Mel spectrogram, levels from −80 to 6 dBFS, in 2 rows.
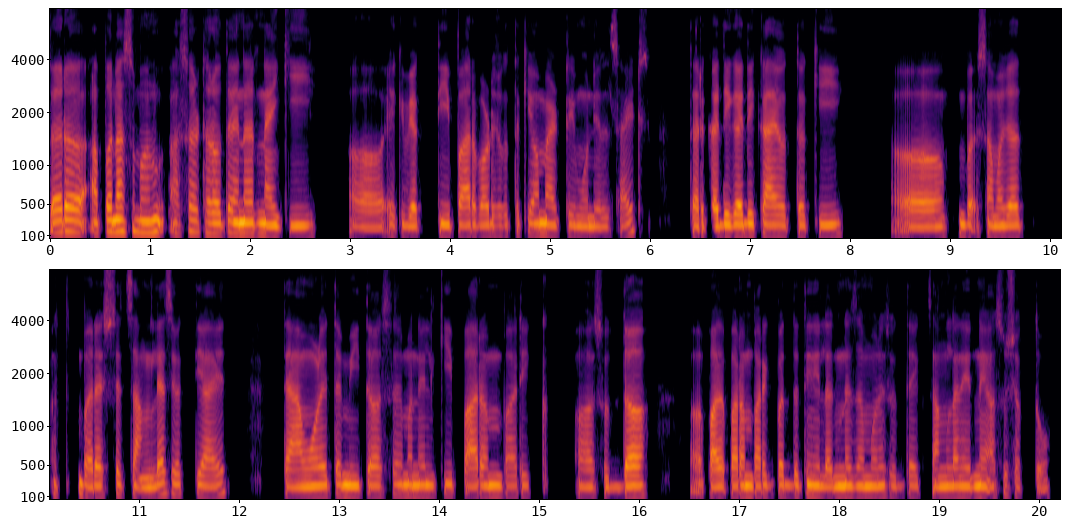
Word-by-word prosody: तर 145 Hz, +2 st, +5 dB, 0.3 s
आपण 150 Hz, +3 st, +5 dB
असं 155 Hz, +1 st, +2 dB
म्हणू, 145 Hz, +1 st, +4 dB
असं 145 Hz, +4 st, -2 dB
ठरवता 130 Hz, +1 st, +2 dB
येणार 130 Hz, -1 st, +7 dB
नाही, 120 Hz, -3 st, +4 dB
की 230 Hz, +1 st, -1 dB, 0.3 s
अ, -, -, -7 dB, 0.3 s
एक 120 Hz, -, -8 dB
व्यक्ती 115 Hz, -, -1 dB
पार 120 Hz, 0 st, +2 dB
पाडू 120 Hz, 0 st, -1 dB
शकते 120 Hz, +1 st, -9 dB
किंवा 130 Hz, -1 st, -1 dB
मॅट्रिमोनियल 115 Hz, -3 st, -1 dB
साइट्स. -, -, -8 dB, 0.4 s
तर -, -, +1 dB
कधी-कधी 125 Hz, +2 st, +4 dB
काय 120 Hz, -1 st, +3 dB
होतं, 120 Hz, 0 st, -3 dB
की 120 Hz, +1 st, -1 dB, 0.5 s
अ, -, -, -7 dB, 0.7 s
ब 250 Hz, -, 0 dB
समाजात 115 Hz, +1 st, +1 dB, 0.7 s
बऱ्याचशा 120 Hz, +3 st, 0 dB
चांगल्याच 115 Hz, +6 st, 0 dB
व्यक्ती 130 Hz, 0 st, -5 dB
आहेत. 120 Hz, +4 st, -1 dB, 0.6 s
त्यामुळे 115 Hz, +1 st, +3 dB
तर -, -, 0 dB
मी 245 Hz, -1 st, +4 dB
तर -, -, +1 dB
असं 255 Hz, -, -7 dB
म्हणेल, 250 Hz, 0 st, +1 dB
की 260 Hz, +1 st, -3 dB
पारंपरिक 120 Hz, 0 st, -1 dB, 0.3 s
अ, 115 Hz, 0 st, -2 dB
सुद्धा 120 Hz, +2 st, +2 dB, 0.7 s
अपारंपरिक 120 Hz, +1 st, +2 dB
पद्धतीने 125 Hz, -1 st, 0 dB
लग्न 120 Hz, +1 st, +3 dB
जमवणेसुद्धा 115 Hz, 0 st, -2 dB
एक 120 Hz, -, -8 dB
चांगला 115 Hz, +1 st, +1 dB
निर्णय 120 Hz, 0 st, +2 dB
असू -, -, -6 dB
शकतो. -, -, -10 dB
120 Hz, 145 wpm, -23 LUFS, 115-130 Hz, 0.7 s, येणार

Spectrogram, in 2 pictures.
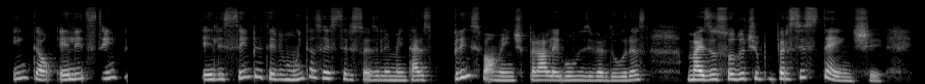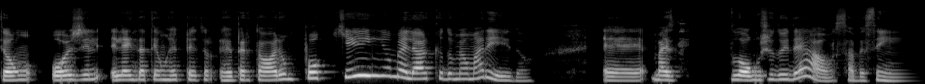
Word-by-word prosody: Então, 270 Hz, -7 st, -2 dB
ele 240 Hz, +5 st, -1 dB
sempre 315 Hz, +5 st, -8 dB, 0.7 s
ele 230 Hz, +1 st, 0 dB
sempre 325 Hz, +8 st, -5 dB
teve 245 Hz, -4 st, -3 dB
muitas 265 Hz, +9 st, -4 dB
restrições 255 Hz, -8 st, -4 dB
alimentares, 200 Hz, 0 st, -4 dB, 0.2 s
principalmente 200 Hz, -, -2 dB
pra 200 Hz, 0 st, 0 dB
legumes 195 Hz, 0 st, -2 dB
e 190 Hz, -, -5 dB
verduras, 190 Hz, +4 st, -4 dB, 0.4 s
mas 215 Hz, 0 st, +5 dB
eu 235 Hz, -, 0 dB
sou 240 Hz, +1 st, -1 dB
do 260 Hz, +2 st, -1 dB
tipo 260 Hz, -1 st, -7 dB
persistente. 210 Hz, -, -3 dB, 0.4 s
Então, 200 Hz, +1 st, +4 dB
hoje 220 Hz, +3 st, +3 dB
ele 200 Hz, +2 st, +2 dB
ainda 215 Hz, 0 st, +2 dB
tem 215 Hz, 0 st, -3 dB
um 215 Hz, -, -2 dB
repe 215 Hz, 0 st, -2 dB, 0.3 s
repertório 205 Hz, +3 st, +2 dB
um 245 Hz, -, -1 dB
pouquinho 340 Hz, -, +5 dB
melhor 265 Hz, -6 st, +4 dB
que 270 Hz, +1 st, -7 dB
o -, -, -9 dB
do 255 Hz, 0 st, -3 dB
meu 250 Hz, 0 st, -3 dB
marido, 190 Hz, -, -3 dB, 0.7 s
eh, 180 Hz, -1 st, -2 dB
mas 205 Hz, -3 st, +2 dB, 0.6 s
longe 205 Hz, +1 st, +5 dB
do 230 Hz, -, -2 dB
ideal, 235 Hz, -, 0 dB
sabe, 175 Hz, -, -7 dB
assim. 170 Hz, -2 st, -6 dB
220 Hz, 140 wpm, -23 LUFS, 195-265 Hz, 0.7 s, mas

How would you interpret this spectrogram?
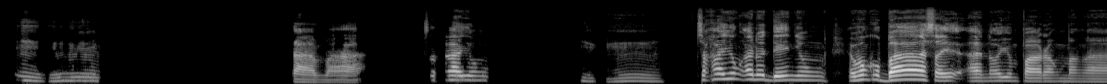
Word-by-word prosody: Mm. 170 Hz, -1 st, -14 dB, 1.9 s
Tama, 105 Hz, -3 st, -5 dB, 0.6 s
tsaka 205 Hz, +1 st, -2 dB
yung 200 Hz, -1 st, -9 dB, 0.9 s
mm, 145 Hz, -1 st, -18 dB, 0.3 s
tsaka 220 Hz, +4 st, -1 dB
yung 260 Hz, -, -3 dB
ano 230 Hz, 0 st, +1 dB
din 205 Hz, 0 st, 0 dB
yung, 200 Hz, -1 st, -6 dB, 0.4 s
ewan 200 Hz, +5 st, +2 dB
ko 220 Hz, -1 st, -4 dB
ba 215 Hz, +4 st, +7 dB
sa 175 Hz, -2 st, +3 dB, 0.2 s
ano 160 Hz, +1 st, -4 dB
yung 170 Hz, -1 st, -8 dB
parang 145 Hz, -2 st, -2 dB
mga 135 Hz, -2 st, -11 dB
165 Hz, 100 wpm, -21 LUFS, 145-200 Hz, 1.9 s, ba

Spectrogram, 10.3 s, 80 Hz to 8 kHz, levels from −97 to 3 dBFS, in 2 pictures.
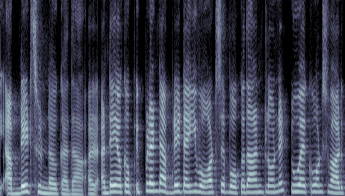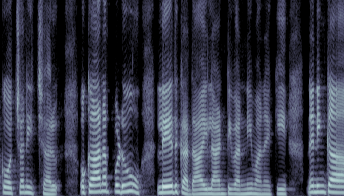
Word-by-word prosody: అప్డేట్సుండవు 215 Hz, -1 st, +2 dB
కదా! 170 Hz, -1 st, -4 dB, 0.2 s
ఆహ్, 185 Hz, -, -1 dB
అంటే 265 Hz, +4 st, +3 dB
ఒకప్ 260 Hz, -1 st, -2 dB
ఇప్పుడంటే, 295 Hz, +3 st, +4 dB
అప్డేటయ్యి 270 Hz, +2 st, +2 dB
వాట్సాప్ 245 Hz, +3 st, -1 dB
ఓక 240 Hz, +2 st, -3 dB
దాంట్లోనే 255 Hz, +3 st, -1 dB
2 270 Hz, -, -2 dB
ఎకౌంట్స్ 270 Hz, +1 st, -4 dB
వాడుకోవచ్చని 220 Hz, +1 st, -2 dB
ఇచ్చారు. 175 Hz, -4 st, -7 dB, 0.4 s
ఒకానప్పుడు 270 Hz, 0 st, +1 dB, 0.5 s
లేదు 250 Hz, +2 st, +5 dB
కదా 175 Hz, -3 st, -2 dB
ఇలాంటివన్నీ 185 Hz, 0 st, -5 dB
మనకి. 175 Hz, +1 st, -8 dB, 0.4 s
నేనింకా 255 Hz, 0 st, +2 dB
245 Hz, 115 wpm, -22 LUFS, 195-265 Hz, 0.5 s, లేదు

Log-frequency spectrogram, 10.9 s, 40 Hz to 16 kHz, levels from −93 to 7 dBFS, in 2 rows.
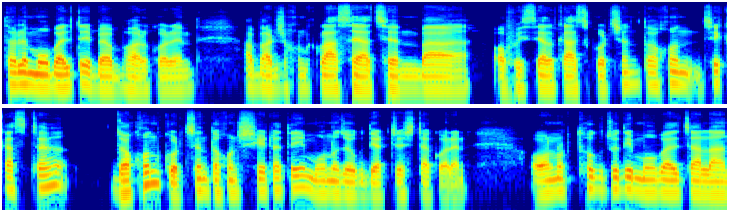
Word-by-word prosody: তাহলে 130 Hz, 0 st, +5 dB
মোবাইলটাই 115 Hz, +2 st, +4 dB
ব্যবহার 100 Hz, -1 st, +1 dB
করেন। 100 Hz, 0 st, -1 dB, 0.5 s
আবার 105 Hz, -1 st, +1 dB
যখন 110 Hz, -2 st, -11 dB
ক্লাসে 110 Hz, +1 st, +3 dB
আছেন 105 Hz, +1 st, 0 dB, 0.2 s
বা 100 Hz, 0 st, +4 dB, 0.5 s
অফিসিয়াল 105 Hz, -1 st, -1 dB
কাজ 105 Hz, -1 st, +2 dB
করছেন। 115 Hz, +5 st, -3 dB
তখন 130 Hz, +2 st, 0 dB, 0.2 s
যে -, -, +2 dB
কাজটা 135 Hz, +3 st, 0 dB, 0.6 s
যখন 175 Hz, +11 st, +4 dB
করছেন 130 Hz, -, +2 dB, 0.4 s
সেটাতেই 130 Hz, +4 st, 0 dB
মনোযোগ 110 Hz, -2 st, +1 dB
দেওয়ার 95 Hz, -, 0 dB
চেষ্টা -, -, -3 dB
করেন। -, -, -2 dB, 0.6 s
অনর্থক 125 Hz, +4 st, -1 dB
যদি 140 Hz, 0 st, +3 dB
মোবাইল 120 Hz, -1 st, +3 dB
চালান 110 Hz, -2 st, +3 dB
115 Hz, 145 wpm, -25 LUFS, 105-130 Hz, 0.6 s, তাহলে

